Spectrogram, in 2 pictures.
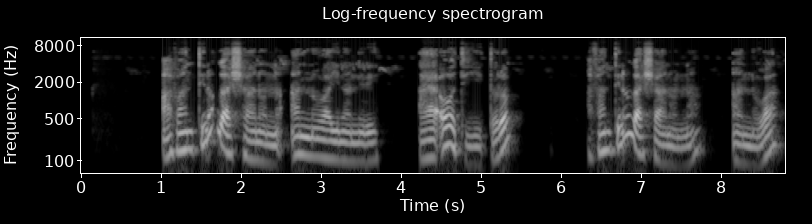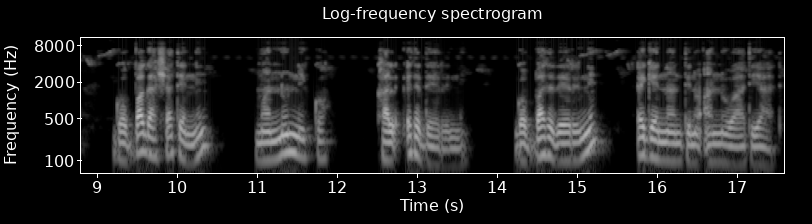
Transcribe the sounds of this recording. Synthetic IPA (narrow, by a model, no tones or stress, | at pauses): ʔɐfɐnt̪ːɪnɔɡɐʃːaːnɔnːɐ̰ɐnːʊwaːjɪnɐnːɪɾɪ | ɐjɐʔo̞ːt̪ɪjiːt̪ːɔd̪ɔ | ɐfɐnt̪ːɪnɔɡɐʃːaːnɔnːɐ | ɐnːʊwaː | ɡɔbːɐɡɐʃːɐt̪ɛnːɛ | mɐnːʊnːɪkːɔ | kɐlkʼːɛt̪ɛd̪eːɾɪnːɪ | ɡɔbːɐt̪ɛd̪e̞ːɾɪnːɪ | ɛɡɛnːɐnt̪ːɪnɔʔɐnːʊwaːt̪ɪjaːt̪ɛ̥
